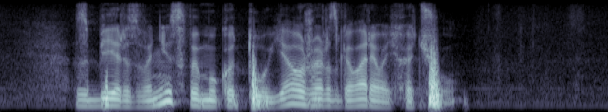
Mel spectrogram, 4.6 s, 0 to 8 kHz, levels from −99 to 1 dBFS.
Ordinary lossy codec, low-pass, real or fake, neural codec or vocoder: none; 7.2 kHz; real; none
